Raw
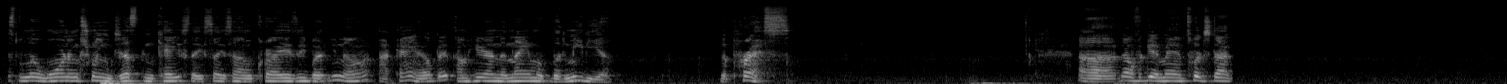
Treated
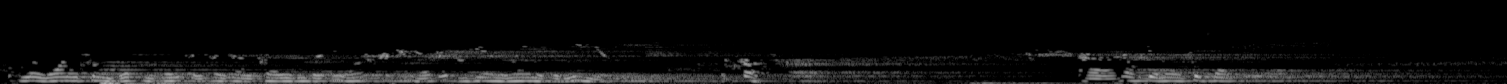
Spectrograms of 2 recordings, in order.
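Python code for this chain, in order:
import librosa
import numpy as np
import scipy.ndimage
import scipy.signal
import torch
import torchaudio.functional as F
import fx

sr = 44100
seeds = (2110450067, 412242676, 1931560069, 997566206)

y = fx.dmg_crackle(x, sr, seeds[0], per_s=140.0, level_db=-45.0)
y = fx.env_flanger(y, sr, rest_ms=3.3, full_db=-28.0)
y = fx.filter_lfo_lowpass(y, sr, shape='saw_up', hz=0.15, low_hz=800.0, high_hz=2700.0, q=4.6)
y = fx.spec_topn(y, sr, count=8)
y = fx.echo_diffused(y, sr, ms=596, feedback_pct=43, wet_db=-9.0)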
